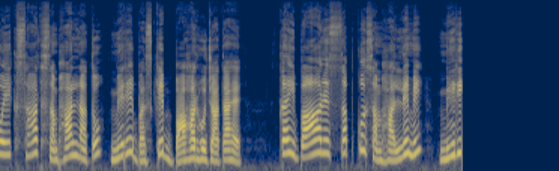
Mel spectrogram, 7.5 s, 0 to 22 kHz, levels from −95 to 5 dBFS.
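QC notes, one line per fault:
6.14–7.46 s, cut-off end: The final stretch of buffers never reached the output, so the recording stops writing at 6.14 s while the speech is still mid-sound, just after "सबको संभालने में". Instead of trailing off or decaying naturally, the audio drops straight into digital silence, and that dead quiet holds for the remaining 1.3 s. The sentence sounds chopped off rather than finished.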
